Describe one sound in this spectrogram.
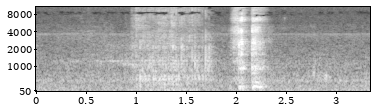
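A man bites into juicy watermelon with wet crunching slurps.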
